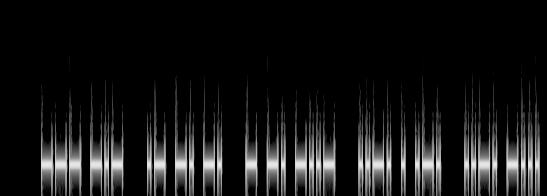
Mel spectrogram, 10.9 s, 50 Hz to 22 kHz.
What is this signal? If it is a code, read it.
Morse code, heard as a keyed tone, about 17 wpm, 700 Hz. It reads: OK ANN TNX FER FB
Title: Practice QSO - Exchange 4 - Ending - 17wpm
